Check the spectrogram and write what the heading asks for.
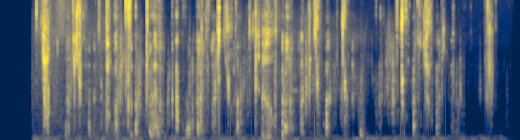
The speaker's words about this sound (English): Man eating scrambled egg.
